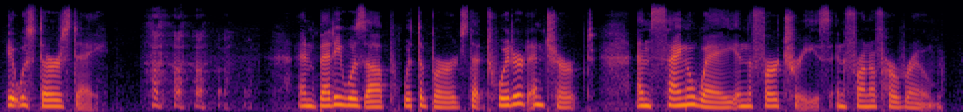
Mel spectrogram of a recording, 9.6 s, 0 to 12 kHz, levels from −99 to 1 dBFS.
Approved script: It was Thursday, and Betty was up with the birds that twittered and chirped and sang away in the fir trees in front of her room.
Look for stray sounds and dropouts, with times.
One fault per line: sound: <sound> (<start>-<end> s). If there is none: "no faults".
sound: laugh (1.4-2.5 s)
